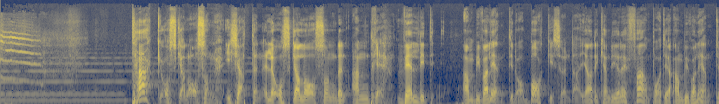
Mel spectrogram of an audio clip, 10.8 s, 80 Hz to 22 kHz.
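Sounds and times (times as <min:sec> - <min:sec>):
cat meowing: 0:00.0 - 0:00.8
speech: 0:02.1 - 0:10.7.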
